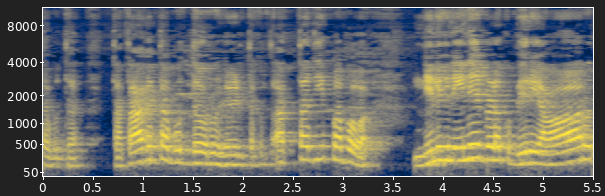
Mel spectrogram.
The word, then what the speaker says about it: ಅತ್ತ ದೀಪ ಭವ: ಅಂತ ಇವರಿಬ್ಬರು ಉಚ್ಚಾರ ನೋಡಿ ಬುದ್ಧ ಹೇಳಿರ್ತಕ್ಕಂತದ್ದು ಅತ್ತ ದೀಪ ಭವ ಆದರೆ ಇವರು ಪ್ರೊನೌನ್ಸಿಯೇಷನ್ ಇವರು ಉಚ್ಚಾರಣೆ ಮಾಡ್ತಕ್ಕಂತದ್ದು ಅಪ್ಪ ದೀಪ ಭವ ಅಂತ ಅಂದ್ರೆ ಇವರಿಗೆ ಅತ್ತ ಅಂದ್ರುನು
